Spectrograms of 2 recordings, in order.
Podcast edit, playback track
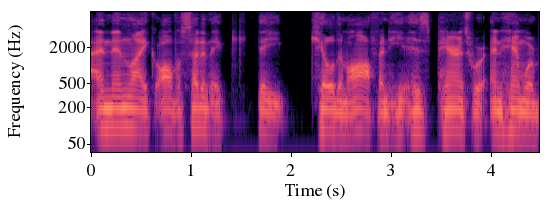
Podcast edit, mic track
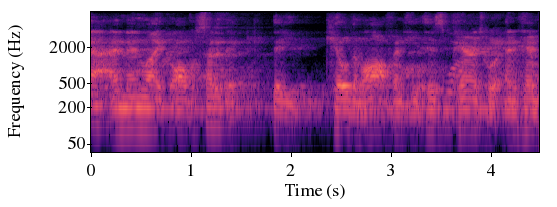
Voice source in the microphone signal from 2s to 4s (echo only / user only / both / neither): both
